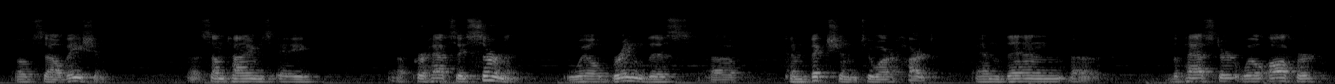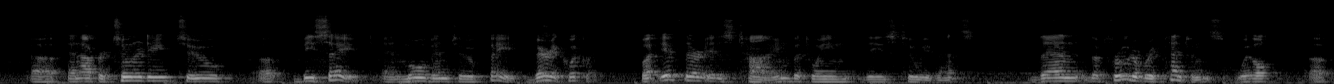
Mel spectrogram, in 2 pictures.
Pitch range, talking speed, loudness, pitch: 120-150 Hz, 120 wpm, -37 LUFS, 135 Hz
